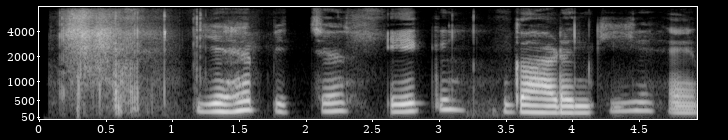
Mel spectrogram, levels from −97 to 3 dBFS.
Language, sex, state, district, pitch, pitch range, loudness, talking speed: Hindi, female, Rajasthan, Jaipur, 205 Hz, 195-225 Hz, -19 LUFS, 75 wpm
